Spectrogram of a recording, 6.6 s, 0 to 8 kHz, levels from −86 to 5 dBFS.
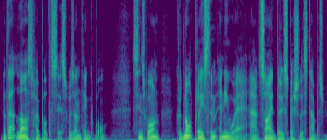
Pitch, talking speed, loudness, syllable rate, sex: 95 Hz, 155 wpm, -21 LUFS, 6.3 syllables/s, male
